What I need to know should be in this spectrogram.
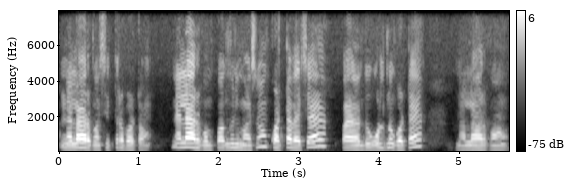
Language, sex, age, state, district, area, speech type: Tamil, female, 45-60, Tamil Nadu, Tiruvannamalai, rural, spontaneous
